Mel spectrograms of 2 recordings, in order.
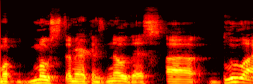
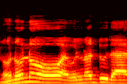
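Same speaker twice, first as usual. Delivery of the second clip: put-on French accent, pitched slightly higher; 7 semitones higher than usual. Retelling how a man drifted into an accent during his story about France, in a French accent. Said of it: "he did a French accent".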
